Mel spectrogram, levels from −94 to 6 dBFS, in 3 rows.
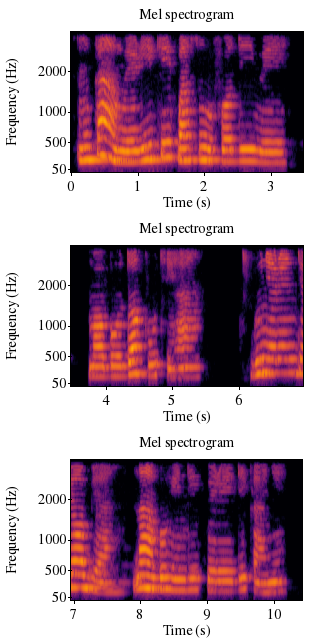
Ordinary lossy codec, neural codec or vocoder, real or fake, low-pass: none; none; real; 3.6 kHz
